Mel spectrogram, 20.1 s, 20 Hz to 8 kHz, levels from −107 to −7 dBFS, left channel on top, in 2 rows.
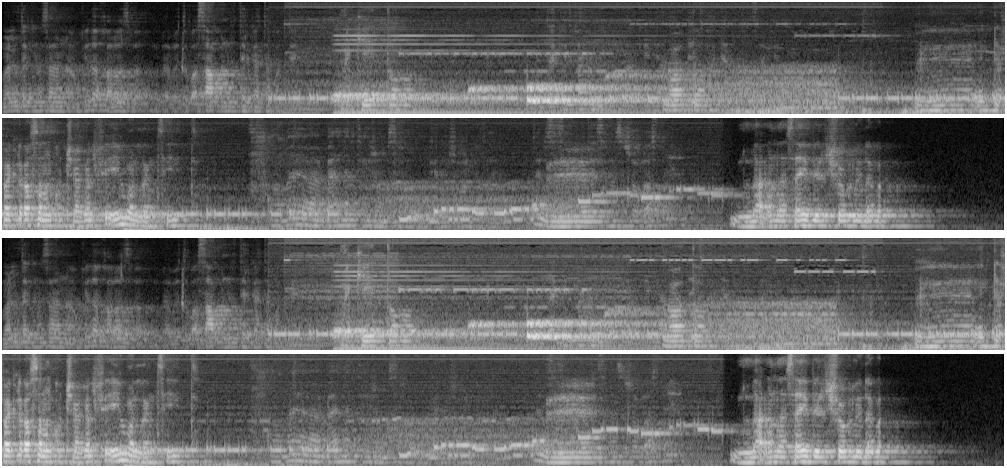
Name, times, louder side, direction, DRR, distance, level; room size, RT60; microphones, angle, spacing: voice 1, 0.0-3.0 5.3-7.8 12.5-16.8, equal, 25° left, 5.9 m, -46 dB
sound 1, 2.7-17.2, right 2 dB, 60° right, 1.7 m, -39 dB
sound 2, 3.3-9.1, right 1 dB, 25° right, 2.0 m, -33 dB
voice 2, 3.4-4.2 6.6-7.1 9.1-12.0 15.3-16.0 17.3-18.8, right 3 dB, 80° right, 1.2 m, -30 dB
sound 3, 7.1-13.0, left 1 dB, 90° left, 4.0 m, -46 dB
20.0 x 15.5 x 8.5 m
head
